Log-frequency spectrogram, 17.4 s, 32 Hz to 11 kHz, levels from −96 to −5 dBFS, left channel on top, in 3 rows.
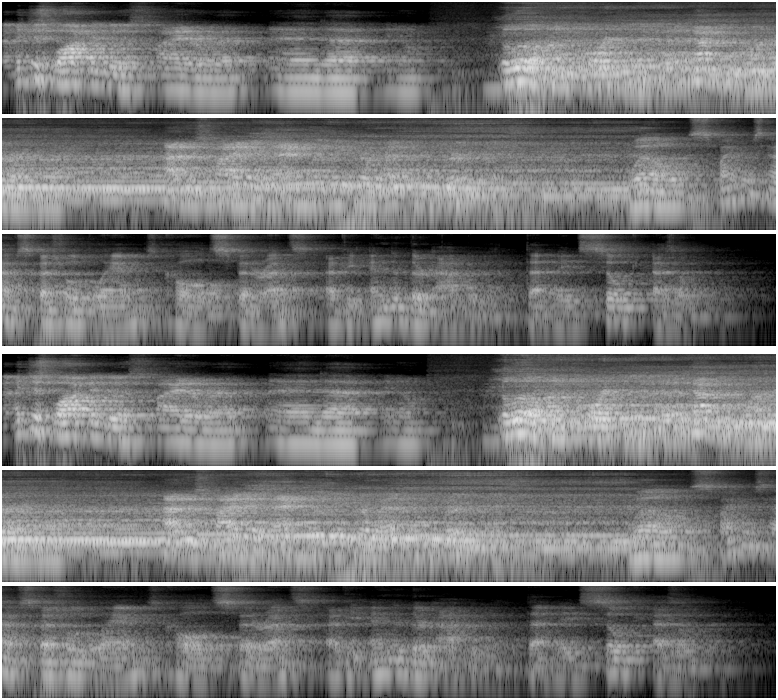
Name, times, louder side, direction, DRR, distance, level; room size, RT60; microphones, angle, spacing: voice 1, 0.1-3.1 3.7-6.3 7.0-9.7, right 1 dB, 30° right, -5 dB, 0.3 m, -29 dB
sound 1, 3.4-11.1, right 2 dB, 70° right, 0.6 m, -29 dB
voice 2, 10.5-16.8, left 1 dB, 65° left, -1 dB, 0.7 m, -37 dB
3.6 x 2.3 x 3.5 m, 1.4 s
head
